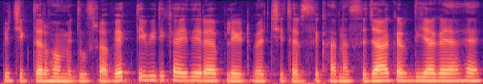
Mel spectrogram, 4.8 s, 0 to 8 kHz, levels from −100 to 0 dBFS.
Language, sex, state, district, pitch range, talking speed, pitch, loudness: Hindi, male, Himachal Pradesh, Shimla, 120-135 Hz, 275 wpm, 130 Hz, -17 LUFS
